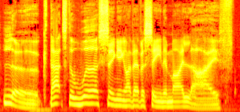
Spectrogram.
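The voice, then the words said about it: Imitates another person's voice. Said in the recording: “Simon Cowell”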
